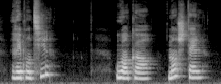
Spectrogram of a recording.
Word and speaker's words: mange-t-elle: t répond-t-il ou encore mange-t-elle mange-t-elle le T se prononce t mange-t-elle 8è cas la liaison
